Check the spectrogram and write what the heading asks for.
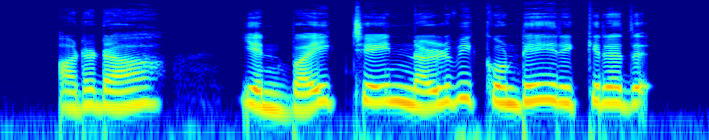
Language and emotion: Tamil, sad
